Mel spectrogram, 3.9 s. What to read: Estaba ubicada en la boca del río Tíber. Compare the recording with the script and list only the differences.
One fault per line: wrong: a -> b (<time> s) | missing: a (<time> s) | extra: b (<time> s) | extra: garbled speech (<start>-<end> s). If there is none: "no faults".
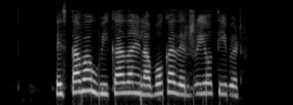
no faults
